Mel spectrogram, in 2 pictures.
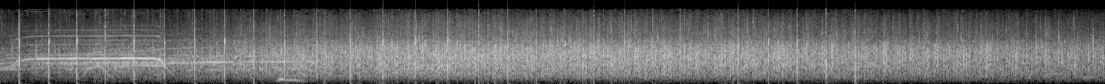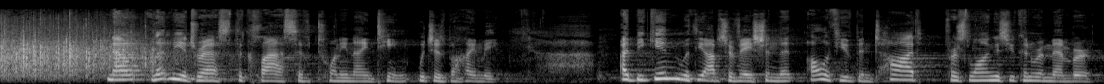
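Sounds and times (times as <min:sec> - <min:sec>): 
faint cheers: 0:00.0 - 0:05.2
large audience applauding at a graduation ceremony: 0:00.0 - 0:13.1
speech: 0:12.2 - 0:16.3, 0:17.2 - 0:22.0.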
